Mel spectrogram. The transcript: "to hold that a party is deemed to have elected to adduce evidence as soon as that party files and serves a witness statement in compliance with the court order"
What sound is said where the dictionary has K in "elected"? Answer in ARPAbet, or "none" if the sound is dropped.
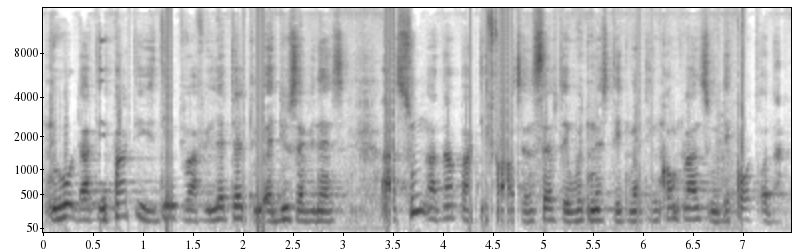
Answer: none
